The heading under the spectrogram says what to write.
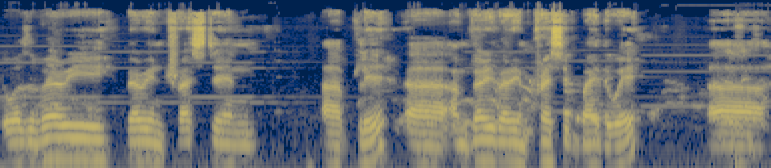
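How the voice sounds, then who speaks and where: A man giving an impromptu testimonial, hesitant and halting, often repeating words. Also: fairly low pitch, flat delivery, poor audio. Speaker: audience member giving feedback. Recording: music behind the voice. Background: music.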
